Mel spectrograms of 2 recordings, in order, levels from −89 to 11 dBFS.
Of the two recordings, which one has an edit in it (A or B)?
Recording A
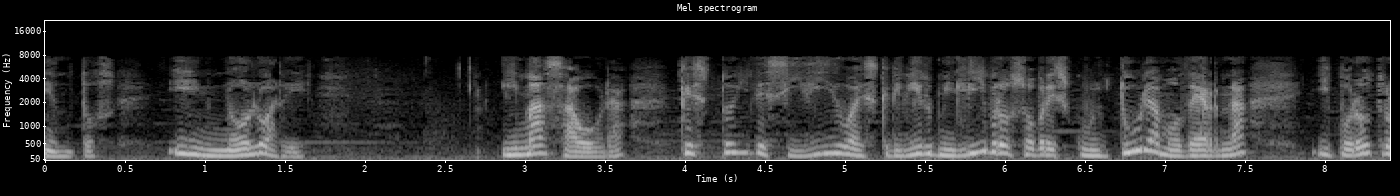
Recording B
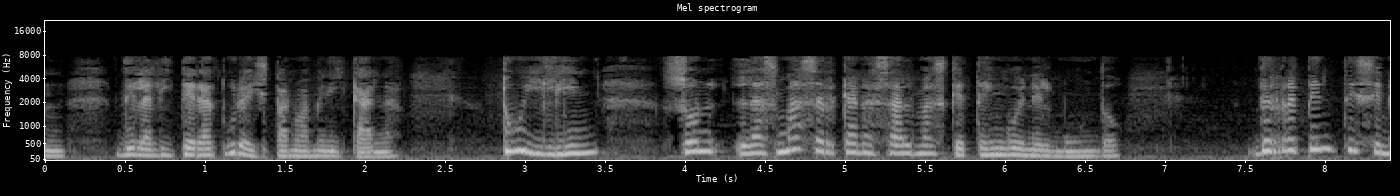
B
